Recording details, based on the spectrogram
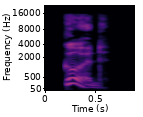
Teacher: If you say it with a falling voice at the end, good, it is just a statement. You are not asking for anything.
